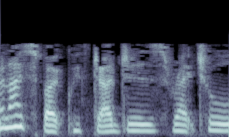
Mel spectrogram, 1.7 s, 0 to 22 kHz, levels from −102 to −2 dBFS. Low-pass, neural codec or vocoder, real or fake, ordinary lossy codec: 7.2 kHz; none; real; MP3, 24 kbps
